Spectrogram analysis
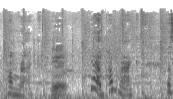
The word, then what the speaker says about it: Pommerac: say it right yeah don't say right P pum rock yeah yeah pum Rock that's what I said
